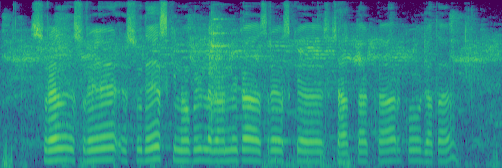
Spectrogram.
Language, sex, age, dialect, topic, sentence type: Hindi, male, 31-35, Awadhi Bundeli, banking, statement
